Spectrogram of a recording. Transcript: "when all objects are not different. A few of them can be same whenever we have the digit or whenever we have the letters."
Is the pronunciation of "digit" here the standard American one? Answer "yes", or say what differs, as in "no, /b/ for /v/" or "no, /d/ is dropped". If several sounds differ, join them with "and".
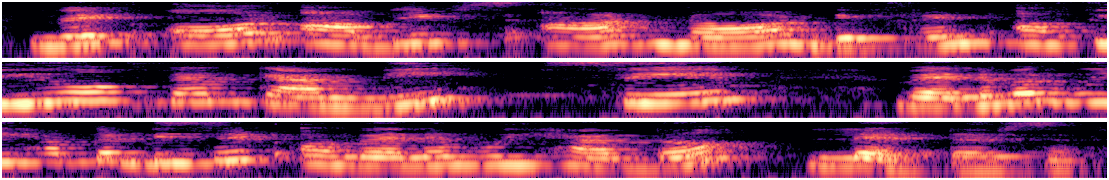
no, /z/ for /dʒ/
